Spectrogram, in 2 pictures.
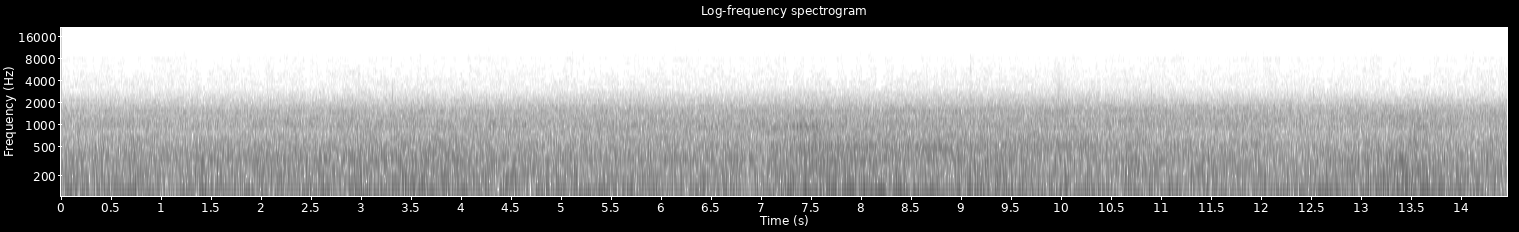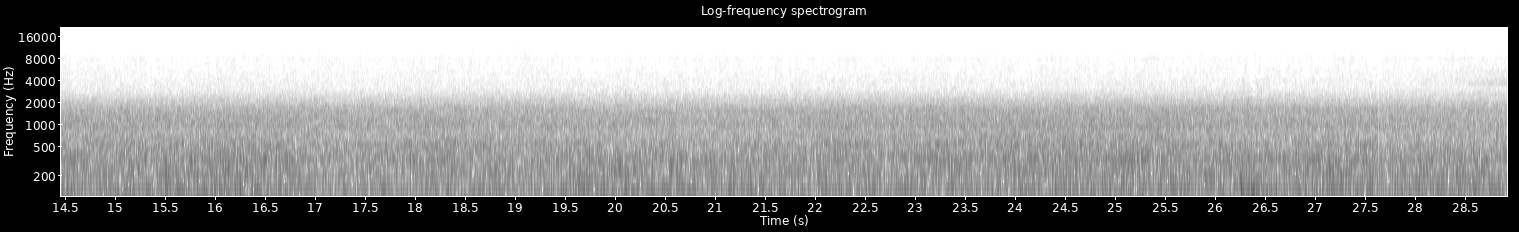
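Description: Steady road and engine noise inside a moving car's cabin, picked up by a dash camera: low tyre rumble and a hum, with a brief knock near the end.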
